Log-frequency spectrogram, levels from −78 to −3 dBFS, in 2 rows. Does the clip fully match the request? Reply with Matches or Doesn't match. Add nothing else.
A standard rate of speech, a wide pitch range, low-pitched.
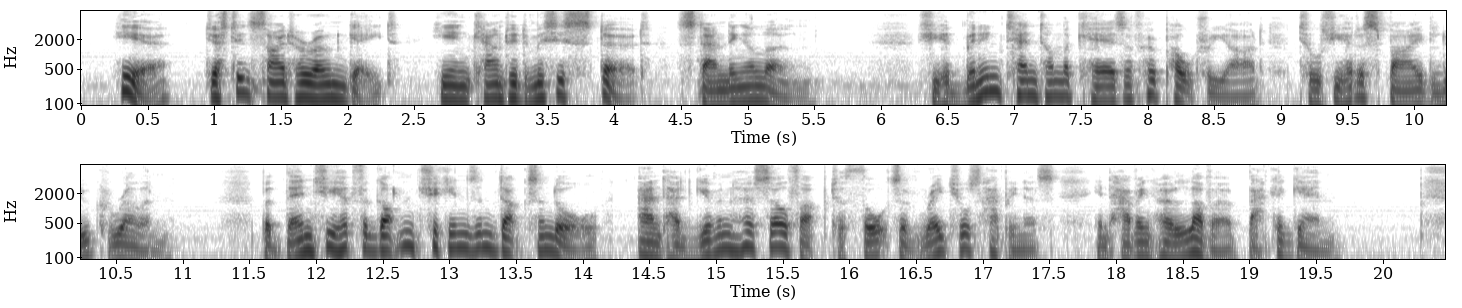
Matches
